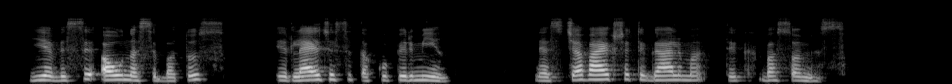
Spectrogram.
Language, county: Lithuanian, Telšiai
